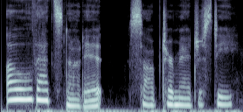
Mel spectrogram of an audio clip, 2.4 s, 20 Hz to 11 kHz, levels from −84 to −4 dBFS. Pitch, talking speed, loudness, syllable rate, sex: 195 Hz, 170 wpm, -18 LUFS, 4.8 syllables/s, female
